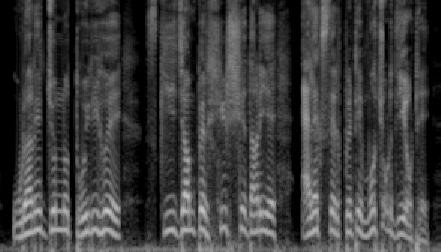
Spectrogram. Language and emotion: Bengali, fearful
